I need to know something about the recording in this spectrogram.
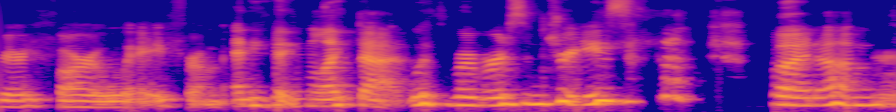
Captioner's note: laughs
